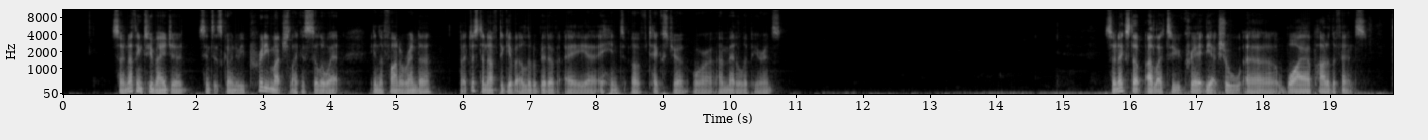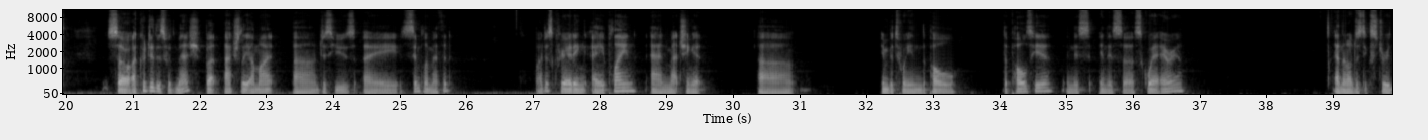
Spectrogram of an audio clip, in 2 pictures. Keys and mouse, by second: 0.0 r, 6.4-9.9 right drag, 11.2 right click, 12.1 KP_Decimal, 13.9 middle click, 15.9-19.9 middle drag, 21.4 Tab, 21.9 z, 25.7 Tab, 26.9 KP_Divide, 27.2 z, 27.7 shift+a, 28.1 KP_1, 28.5 r, 28.9 click, 30.1-34.9 typing, 30.4 click, 34.0 click, 35.3 Tab, 35.7 Tab, 35.9 Tab, 36.2 click, 36.2 g, 36.5 middle click, 36.6-37.9 drag, 37.0 middle click, 37.0 right click, 37.0 z, 37.9 z, 38.9 z, 39.1 e, 39.4 click, 39.6 z.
